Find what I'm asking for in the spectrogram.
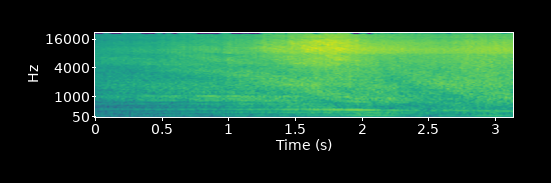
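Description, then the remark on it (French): A car engine hums steadily past on a road, its droning tone swelling toward the middle and easing slightly after, with a broad whoosh of tyres and no voices. “À quoi reconnaît-on une voiture de chasseur?”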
